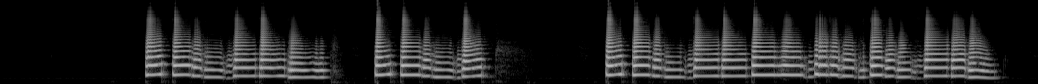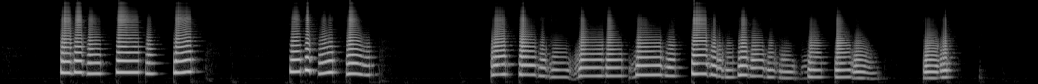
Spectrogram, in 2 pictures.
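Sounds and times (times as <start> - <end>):
trombone shuffle in E: 1.5 - 5.2, 6.0 - 10.0, 11.0 - 12.5, 13.3 - 14.3, 15.3 - 20.0.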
